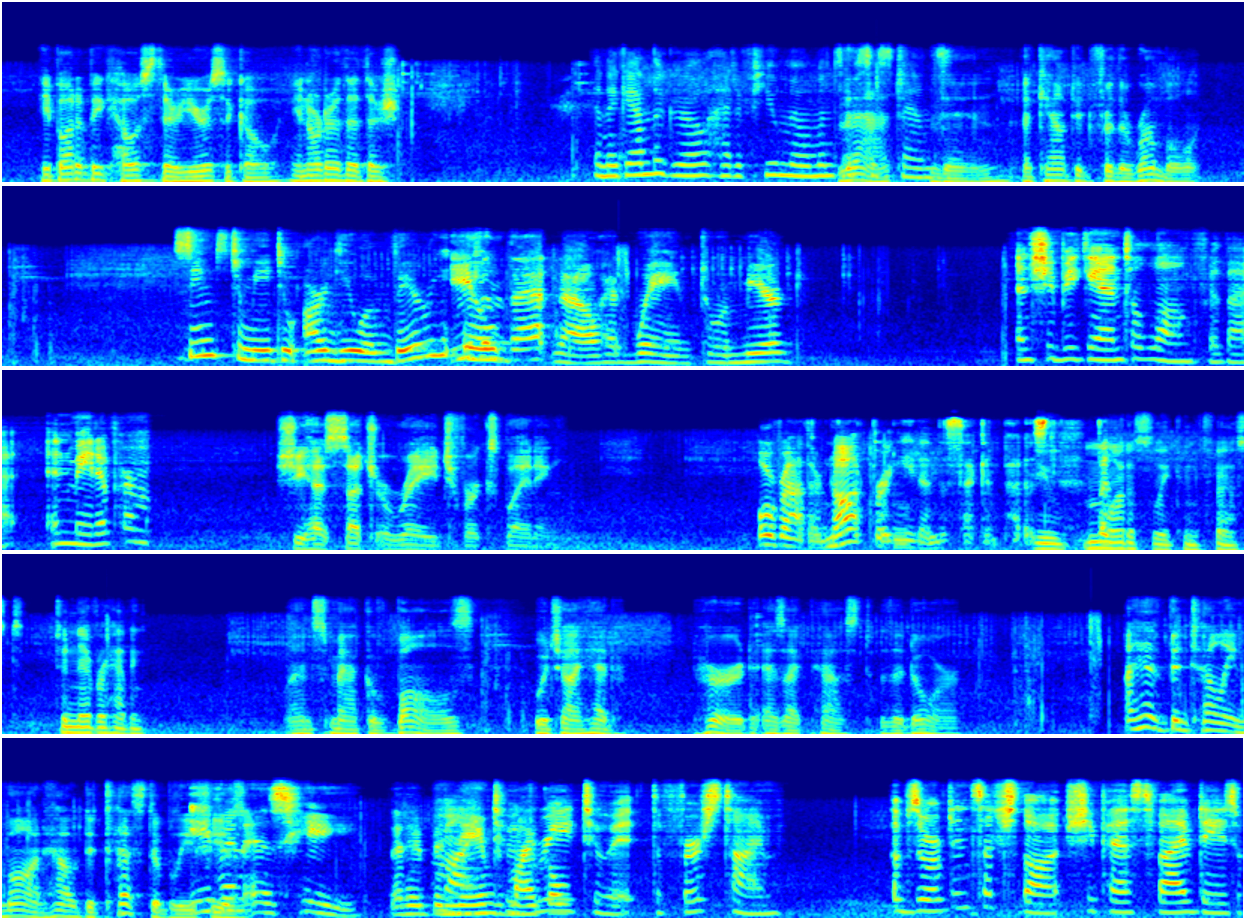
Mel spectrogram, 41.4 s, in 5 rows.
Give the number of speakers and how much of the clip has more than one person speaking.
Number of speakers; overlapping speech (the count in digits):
9, about 8%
